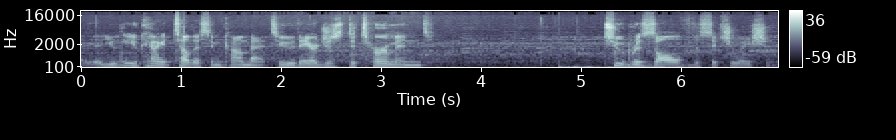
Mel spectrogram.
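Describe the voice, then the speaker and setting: A man narrating as game master, describing scenes with many pauses and fillers. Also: medium pitch. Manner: hesitant, many ums and uhs.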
